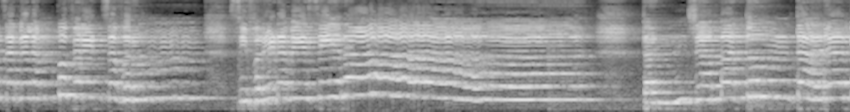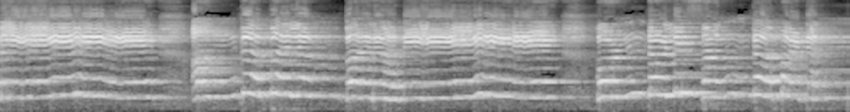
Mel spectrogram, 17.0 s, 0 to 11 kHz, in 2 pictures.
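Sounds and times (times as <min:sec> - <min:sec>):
girl singing into a microphone: 0:00.0 - 0:17.0.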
